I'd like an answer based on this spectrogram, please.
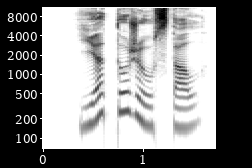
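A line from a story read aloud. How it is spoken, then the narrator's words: Quiet. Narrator (Russian): сказал тихо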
